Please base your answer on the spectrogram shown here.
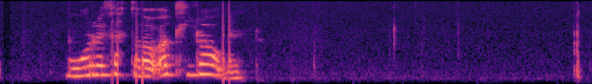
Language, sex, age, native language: Icelandic, female, 10, Icelandic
